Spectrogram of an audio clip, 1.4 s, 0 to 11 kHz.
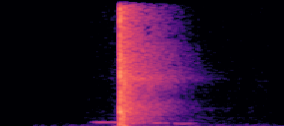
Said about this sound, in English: Who clapped like 10 minutes later there?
